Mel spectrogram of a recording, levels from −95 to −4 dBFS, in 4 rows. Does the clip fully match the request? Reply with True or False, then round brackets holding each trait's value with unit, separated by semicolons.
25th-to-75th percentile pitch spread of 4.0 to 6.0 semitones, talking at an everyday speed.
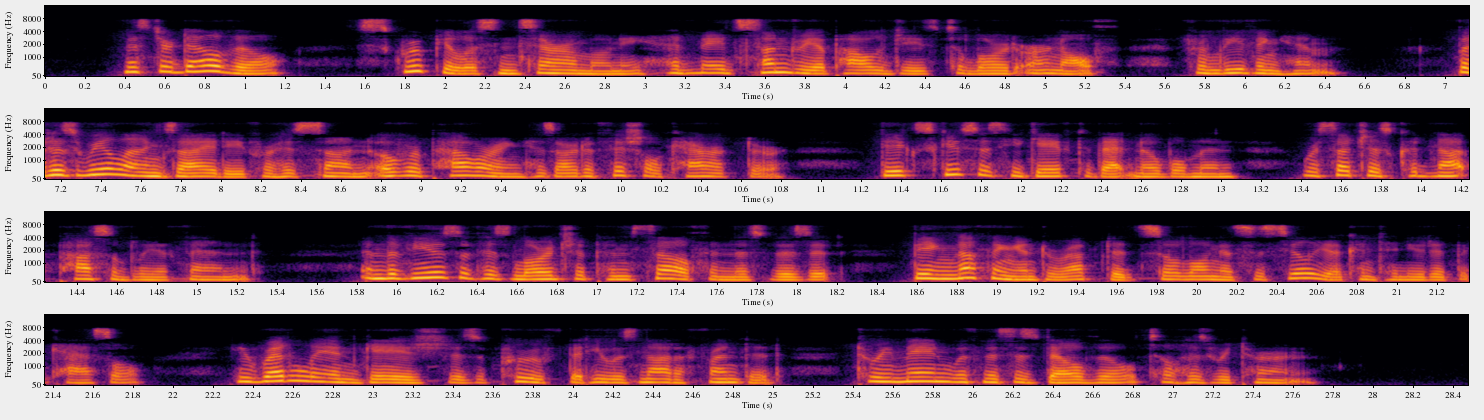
True (4.4 semitones; 170 wpm)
